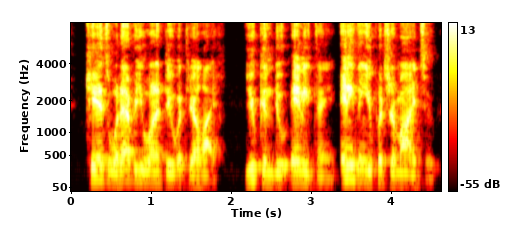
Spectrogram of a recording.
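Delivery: ordinary delivery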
